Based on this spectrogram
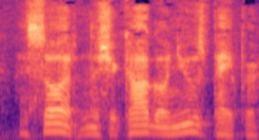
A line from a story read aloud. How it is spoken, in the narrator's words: he said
